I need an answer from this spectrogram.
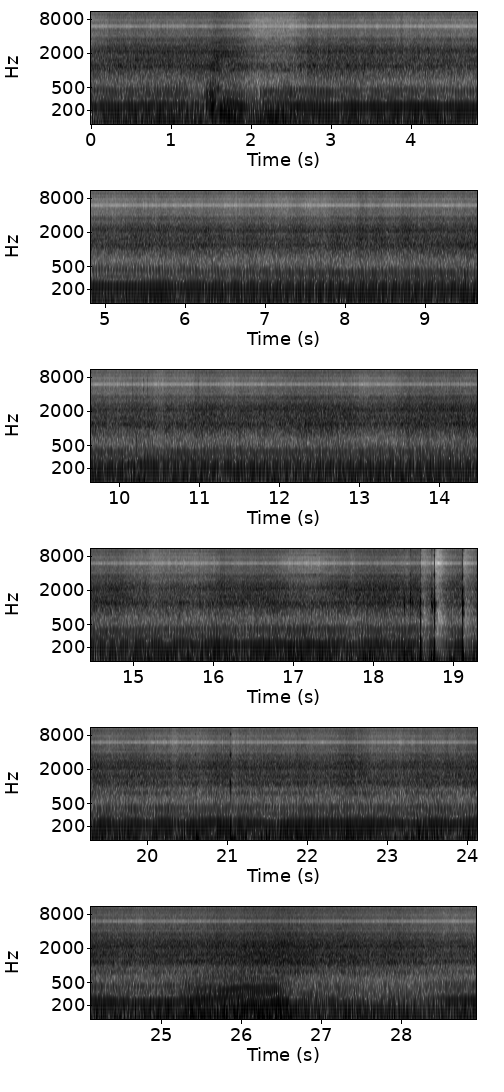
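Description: Sport motorcycle engine pulling steadily uphill under wind and road noise. The revs drop sharply about a second and a half in, climb near the end, then fall away again. A few sharp knocks come about two-thirds of the way through.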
